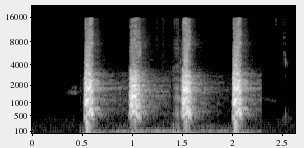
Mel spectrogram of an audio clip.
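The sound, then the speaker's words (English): The dog Jalebi barks four times in a steady, evenly spaced series, each bark sharp and fairly loud with a short tail, and near silence between them. “Jalebi calmed down as well, and just as she was coming back to Ruhi, she stopped halfway and started to bark and wag her tail.”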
